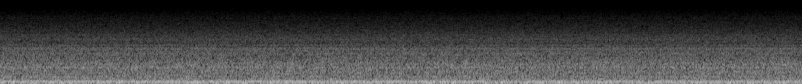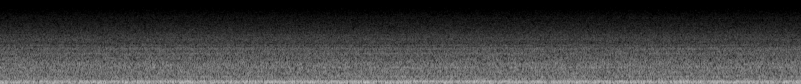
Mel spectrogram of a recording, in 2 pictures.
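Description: Jet engines hum steadily as an airliner taxis.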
